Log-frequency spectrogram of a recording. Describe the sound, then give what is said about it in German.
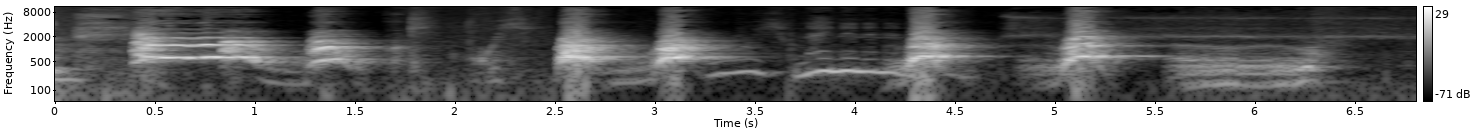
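A dog grumbles and barks, a run of loud, short barks broken by low, drawn-out grumbling sounds, all in quick irregular bursts. “Maule Paule.”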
